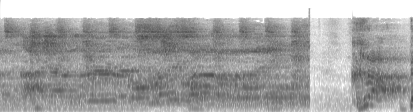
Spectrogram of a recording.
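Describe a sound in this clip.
A young man sings rhythmically close by.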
